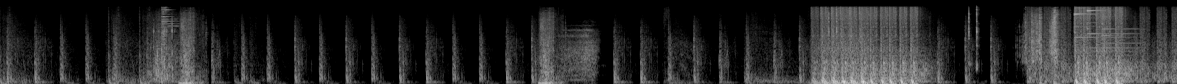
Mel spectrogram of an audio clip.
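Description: Quick footsteps run over hard ground.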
